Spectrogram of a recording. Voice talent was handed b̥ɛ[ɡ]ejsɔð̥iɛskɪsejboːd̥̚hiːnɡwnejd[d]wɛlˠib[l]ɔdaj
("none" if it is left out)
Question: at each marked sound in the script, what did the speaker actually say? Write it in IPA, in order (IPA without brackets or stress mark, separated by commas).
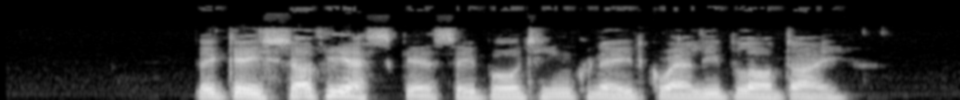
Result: ɡ, ɡ, l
